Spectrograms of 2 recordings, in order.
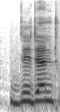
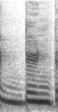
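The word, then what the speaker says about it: didn't: अब इसे देखिए, इसकी जो प्रोनाउंसिएशन होती है ना, वो या तो आप इसे डिंट में प्रोनाउंस करो या तो आप इसे डिडंट में प्रोनाउंस करो। ठीक है, डिंट या डिडंट दोनों में आप प्रोनाउंस कर सकते हैं, डिडंट या डिंट।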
